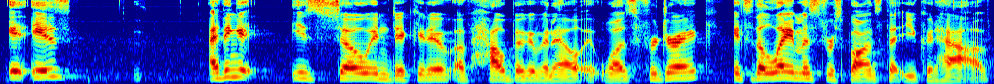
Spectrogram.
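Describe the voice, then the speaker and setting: An American woman with a fairly low voice hosts a talk show. She gives conversational commentary, laying out a story and her take on it in an everyday register. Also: expressive, moderate pace. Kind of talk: conversational sports and culture commentary.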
